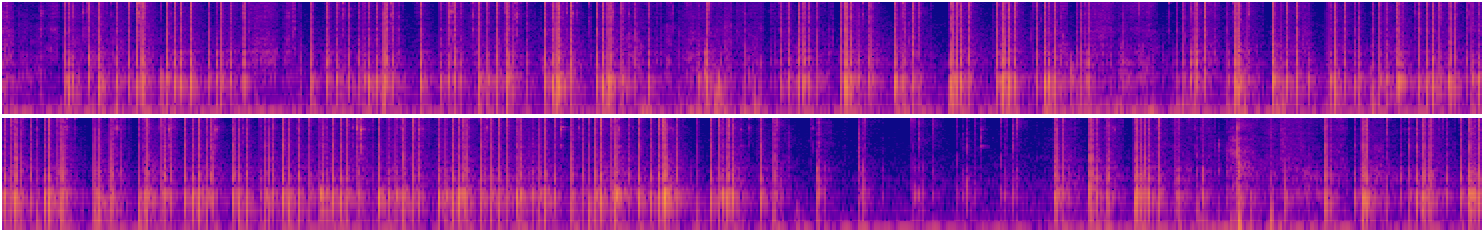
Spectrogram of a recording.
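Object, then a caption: Paperback book with glossy paper cover. A solid paperback book with a glossy paper cover is tapped and scratched with long nails. Quick, dry clicks blend with rough scraping across the cover in a dense, crackling stream. Each tap dies away almost instantly, with no ring.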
